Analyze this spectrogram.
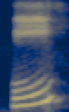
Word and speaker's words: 你: Nah, di bahasa Mandarin, ketika nada ketiga bertemu nada ketiga, apa yang terjadi? Nah, maka otomatis nada ketiga di kata pertama di sini itu berubah menjadi, kalau dibaca ya, penulisannya tetap. Kalau kita baca, ni-nya ini, kita nggak perlu terlalu tarik. Ni-nya otomatis berubah jadi nada kedua.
